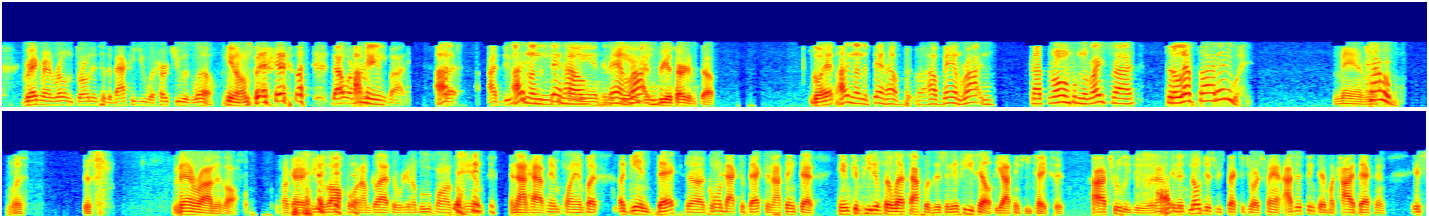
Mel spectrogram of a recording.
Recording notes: I also take live callers!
